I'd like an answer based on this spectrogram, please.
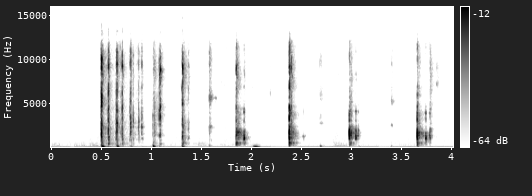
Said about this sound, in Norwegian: Jeg så det var noen på Facebook blant annet som etterlyste lydprøve av tastaturet.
